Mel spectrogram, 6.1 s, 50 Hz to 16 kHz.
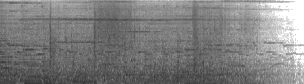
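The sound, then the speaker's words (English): A loud oncoming train rumbles with a steady roar of wheels and metallic squealing, then fades away over the last second or so. No one speaks. “The film opens with 54 schoolgirls holding hands and happily throwing themselves under an oncoming train.”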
